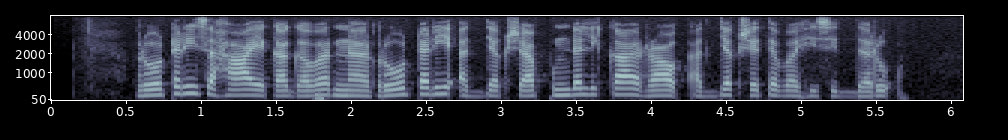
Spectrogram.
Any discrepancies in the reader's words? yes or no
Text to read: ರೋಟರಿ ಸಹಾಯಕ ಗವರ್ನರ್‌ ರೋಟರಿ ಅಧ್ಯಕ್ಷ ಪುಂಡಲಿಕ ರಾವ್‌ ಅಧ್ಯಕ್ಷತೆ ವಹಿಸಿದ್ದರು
no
